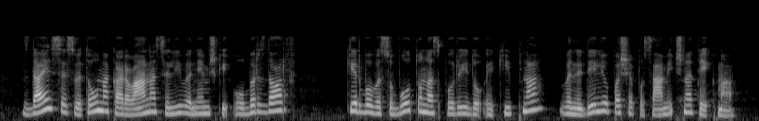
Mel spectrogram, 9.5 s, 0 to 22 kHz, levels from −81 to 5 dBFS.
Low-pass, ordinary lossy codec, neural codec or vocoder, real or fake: 7.2 kHz; AAC, 48 kbps; codec, 16 kHz, 8 kbps, FreqCodec, larger model; fake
